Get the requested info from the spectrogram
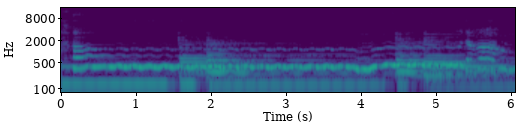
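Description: A woman singing a long wordless held note with vibrato over sustained backing chords, then breaking off and holding a second, slightly higher note about four and a half seconds in.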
